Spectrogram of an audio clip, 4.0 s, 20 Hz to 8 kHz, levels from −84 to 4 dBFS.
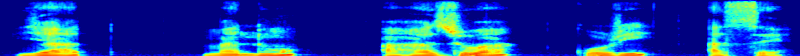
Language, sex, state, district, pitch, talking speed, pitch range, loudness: Assamese, female, Assam, Kamrup Metropolitan, 175 Hz, 90 wpm, 165-205 Hz, -19 LUFS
